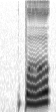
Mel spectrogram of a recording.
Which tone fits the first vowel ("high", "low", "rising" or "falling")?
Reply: rising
